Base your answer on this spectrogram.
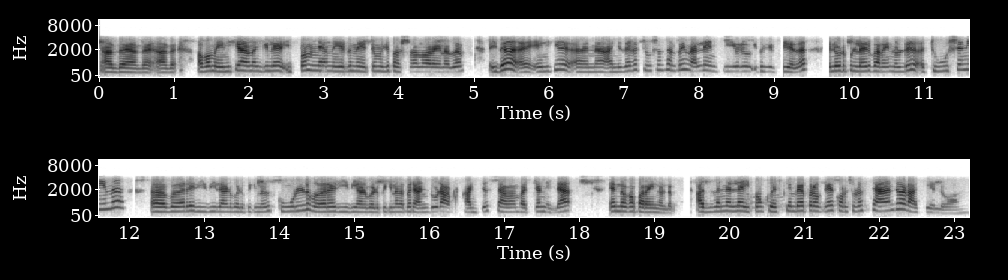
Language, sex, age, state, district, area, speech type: Malayalam, male, 45-60, Kerala, Pathanamthitta, rural, conversation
